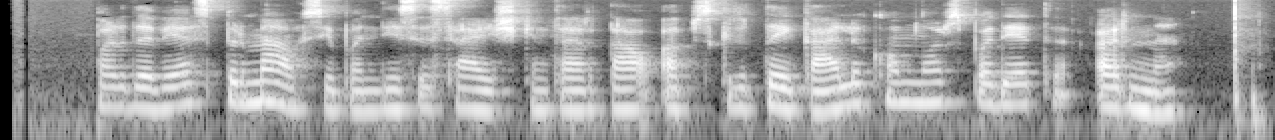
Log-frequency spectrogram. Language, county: Lithuanian, Vilnius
